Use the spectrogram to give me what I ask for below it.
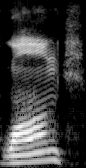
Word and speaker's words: Wang: Because there's it's it's spelled W A N G, but it's Wong, but it's not the Wong's amplifiers that are the import amps.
